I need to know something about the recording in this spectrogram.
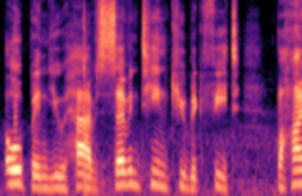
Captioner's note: door clicking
